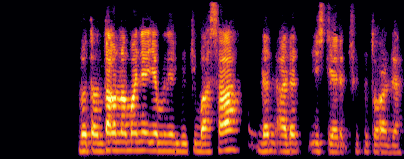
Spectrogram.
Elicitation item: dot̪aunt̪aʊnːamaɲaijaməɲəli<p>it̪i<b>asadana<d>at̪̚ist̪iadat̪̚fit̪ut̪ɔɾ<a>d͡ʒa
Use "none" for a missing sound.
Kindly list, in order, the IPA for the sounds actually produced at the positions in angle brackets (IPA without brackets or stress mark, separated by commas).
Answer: b, b, d, a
